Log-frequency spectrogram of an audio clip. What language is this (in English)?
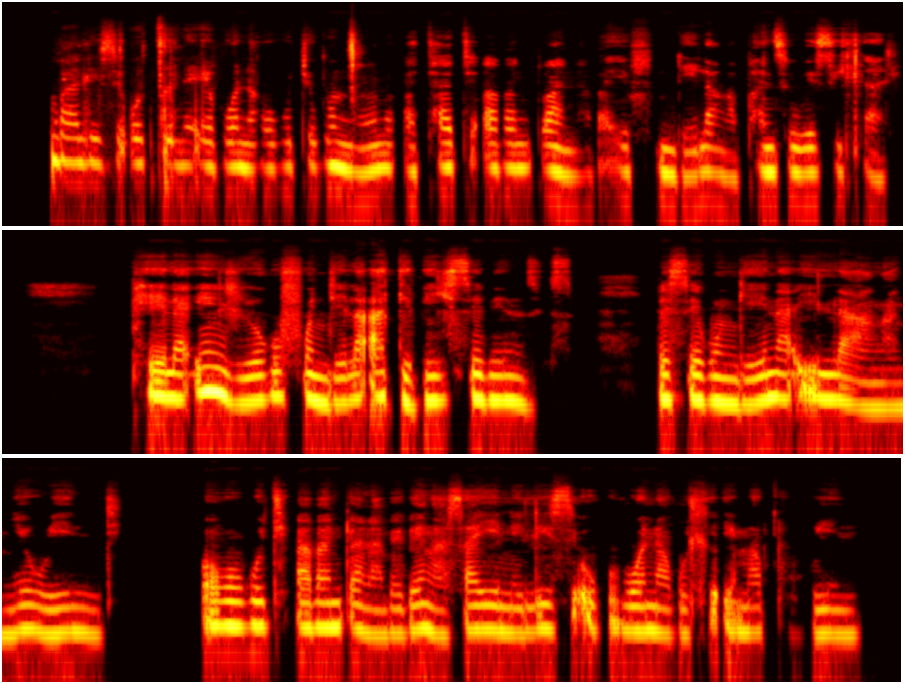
North Ndebele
